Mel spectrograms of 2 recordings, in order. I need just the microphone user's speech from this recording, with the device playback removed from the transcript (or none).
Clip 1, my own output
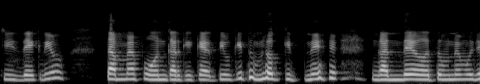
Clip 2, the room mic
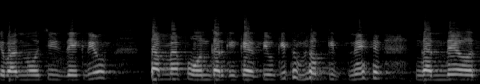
none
